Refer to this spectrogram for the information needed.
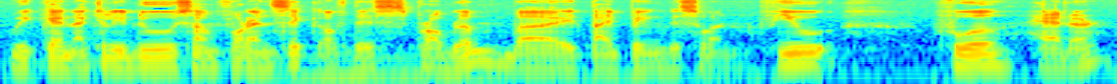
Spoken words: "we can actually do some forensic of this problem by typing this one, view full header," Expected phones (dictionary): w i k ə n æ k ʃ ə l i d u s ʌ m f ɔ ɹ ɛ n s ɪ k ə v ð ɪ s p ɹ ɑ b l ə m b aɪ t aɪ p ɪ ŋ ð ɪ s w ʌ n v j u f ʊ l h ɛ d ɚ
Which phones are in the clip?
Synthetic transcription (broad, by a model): w i k ə n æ k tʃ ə l i d u s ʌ m f ɔ ɹ ɛ n s ɪ k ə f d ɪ s p ɹ ɑ b l ə m b aɪ t aɪ p ɪ ŋ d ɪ s w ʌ n f j u f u l h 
